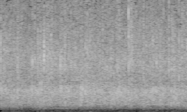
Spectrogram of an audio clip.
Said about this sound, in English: Come on, clap your hands.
